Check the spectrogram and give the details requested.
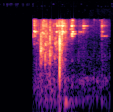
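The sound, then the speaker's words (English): A pet's collar tags jingle in a quick, rattling burst as the animal shakes its head, bright metallic clinks lasting about a second, fairly loud, with no one talking. “She was just shaking her head, so her collar was...”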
